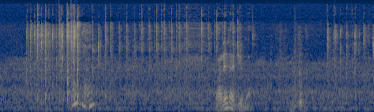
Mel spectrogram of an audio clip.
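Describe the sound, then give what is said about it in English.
Rapid, uneven clacking of computer keyboard keys runs through the whole recording, fairly loud, with a man's voice speaking briefly over the typing. “I went on my keyboard for like no reason.”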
